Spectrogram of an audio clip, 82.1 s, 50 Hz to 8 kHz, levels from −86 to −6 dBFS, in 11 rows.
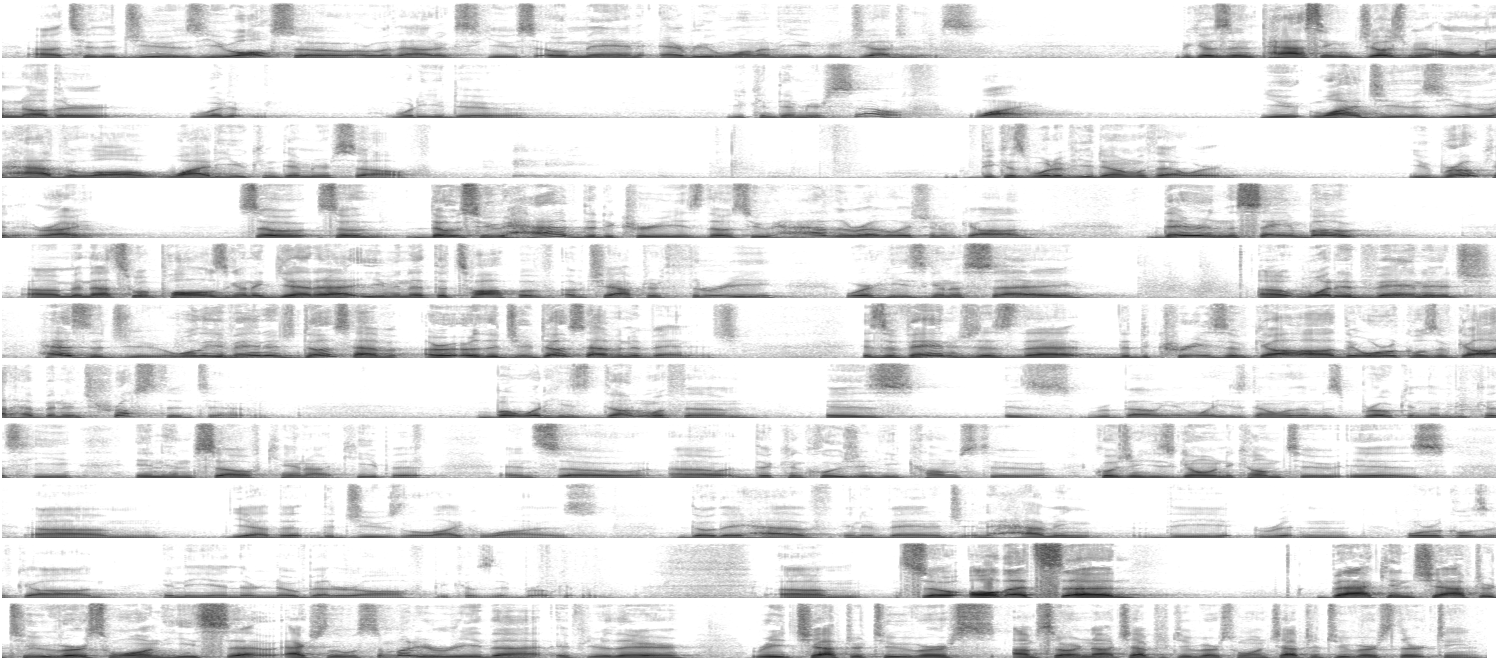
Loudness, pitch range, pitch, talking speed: -24 LUFS, 100-135 Hz, 115 Hz, 175 wpm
